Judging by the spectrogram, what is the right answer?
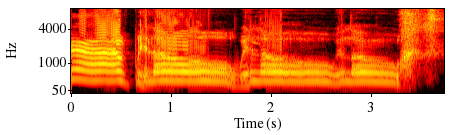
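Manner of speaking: very high, slow, rasping, creaky witch drawl. The speaker acts out what the witch says, in a witch voice. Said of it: "the witch is like".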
